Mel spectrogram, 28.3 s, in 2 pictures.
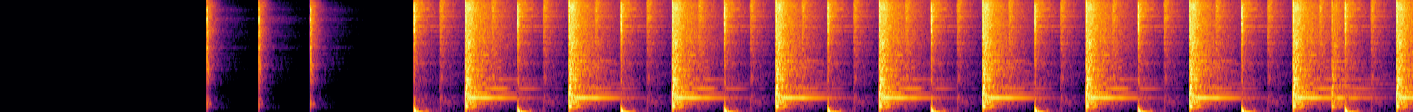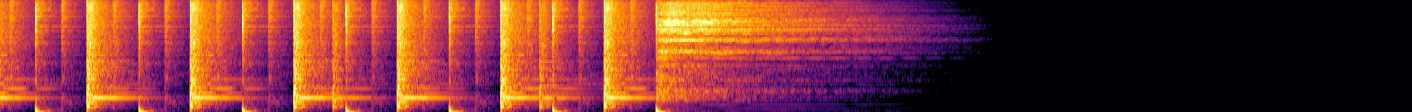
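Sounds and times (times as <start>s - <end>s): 
drums: 4.2s - 23.0s.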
